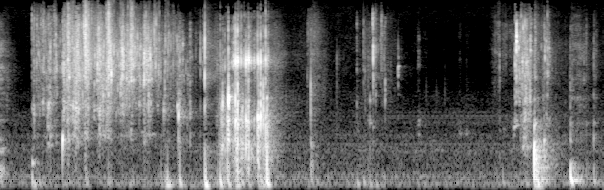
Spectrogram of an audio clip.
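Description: A cloth wrapped around the fingers rubbing leather cleaner over a leather shoe's upper to lift old cream and wax, a wet, rubbing sound in two stretches of about a second each. After a pause, a few short sharp sounds come near the end.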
